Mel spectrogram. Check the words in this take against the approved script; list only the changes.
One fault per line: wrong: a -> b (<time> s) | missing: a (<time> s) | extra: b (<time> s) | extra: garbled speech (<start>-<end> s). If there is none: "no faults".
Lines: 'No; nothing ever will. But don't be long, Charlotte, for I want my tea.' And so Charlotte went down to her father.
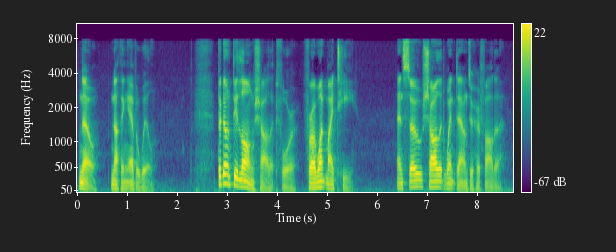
extra: for (4.5 s)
